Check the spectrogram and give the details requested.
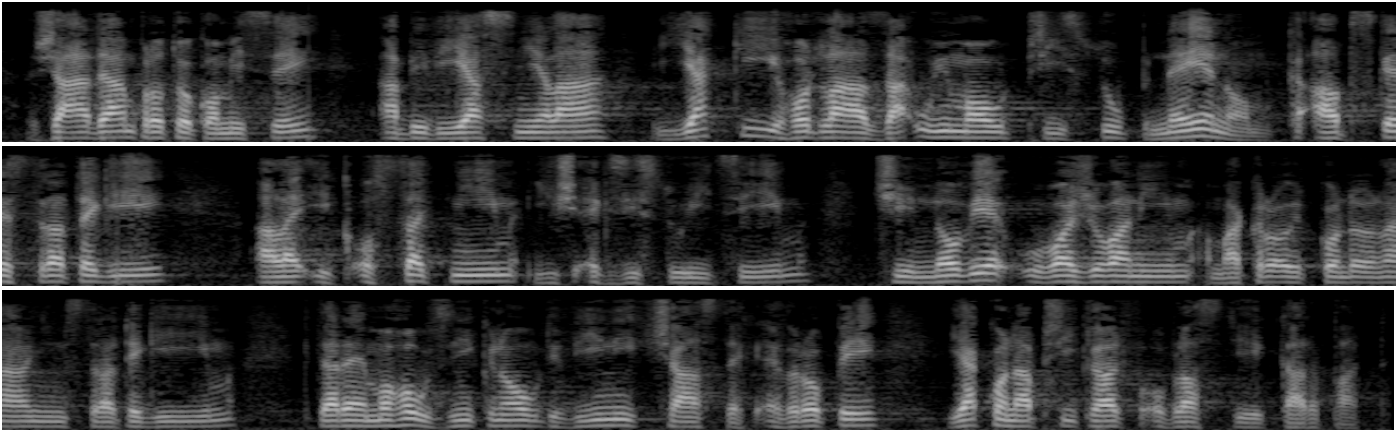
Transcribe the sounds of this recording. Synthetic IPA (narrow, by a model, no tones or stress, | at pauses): ʒaːdaːmpɾo̞t̪o̞ko̞mɪsɪ | ʔabɪvɪjasɲɪla | jakiːɦo̞dlaːzaʔujmo̞wt̪̚pr̥iːst̪upnɛjɛno̰mkʔalpskɛːst̪ɾat̪ɛɡɪjɪ | ʔalɛʔɪkʔo̞st̪at̪ɲiːmjɪʃʔɛɡzɪst̪ujiːt͡siːm | t͡ʃɪno̞vjɛʔuvaʒo̞vaniːm̰makɾokonnaːlɲiːmst̪ɾat̪ɛɡɪjiːm | kt̪ɛɾɛːmo̞ɦo̞wvzɲɪkno̞wt̪vjɪniːxt͡ʃaːst̪ɛxʔɛvɾo̞pɪ | jako̞napr̥iːklat̪fʔo̞blascɪkaɾpa̰t̪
